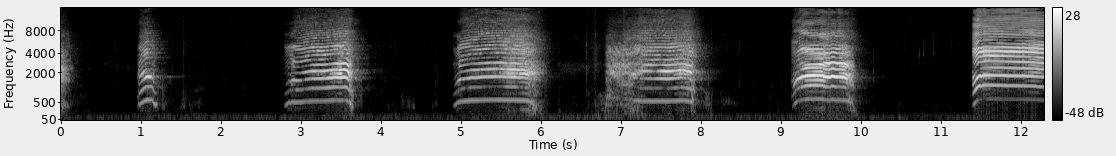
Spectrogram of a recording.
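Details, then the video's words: Distress cries of a common duiker being killed by a cheetah at Phinda Private Game Reserve on a rainy afternoon: six harsh, nasal, bleating wails roughly every two seconds, rising sharply at onset, then held and fading. "Buck Cries for Help from Cheetah"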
